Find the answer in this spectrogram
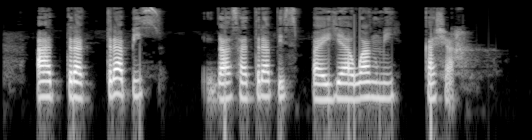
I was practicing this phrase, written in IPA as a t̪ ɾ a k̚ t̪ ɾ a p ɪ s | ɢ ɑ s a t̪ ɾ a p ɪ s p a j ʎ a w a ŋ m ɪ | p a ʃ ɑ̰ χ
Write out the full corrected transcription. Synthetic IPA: a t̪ ɾ a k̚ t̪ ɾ a p ɪ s | ɢ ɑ s a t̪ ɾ a p ɪ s p a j ʎ a w a ŋ m ɪ | k a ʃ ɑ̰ χ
